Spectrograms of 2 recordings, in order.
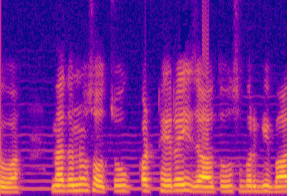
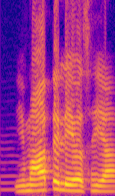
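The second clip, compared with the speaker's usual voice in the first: plain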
